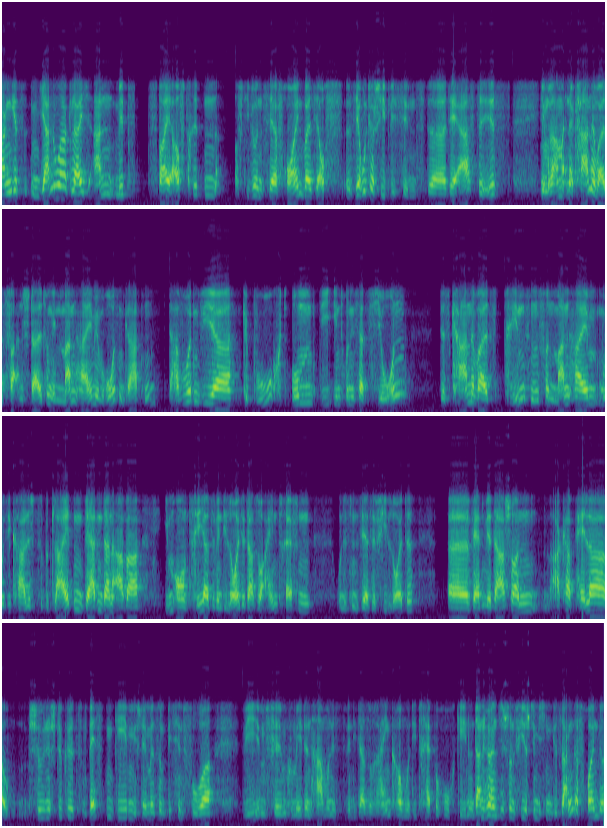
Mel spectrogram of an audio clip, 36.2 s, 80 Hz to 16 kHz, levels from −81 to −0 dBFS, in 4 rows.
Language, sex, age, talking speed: German, male, 40-59, 180 wpm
